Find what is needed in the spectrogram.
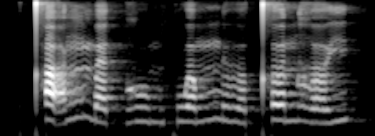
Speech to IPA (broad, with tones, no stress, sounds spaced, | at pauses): t̪ʰ a̰˧˥ ŋ m ɛ˨˩ k̚ ɣ ṳ˨˩ m k w ə˨˦ m n ɨ̤˨˩ ə̯ t̪ʰ ə˧ n ɣ ə˨˦ j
